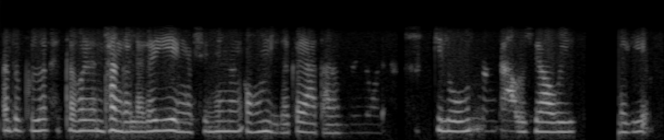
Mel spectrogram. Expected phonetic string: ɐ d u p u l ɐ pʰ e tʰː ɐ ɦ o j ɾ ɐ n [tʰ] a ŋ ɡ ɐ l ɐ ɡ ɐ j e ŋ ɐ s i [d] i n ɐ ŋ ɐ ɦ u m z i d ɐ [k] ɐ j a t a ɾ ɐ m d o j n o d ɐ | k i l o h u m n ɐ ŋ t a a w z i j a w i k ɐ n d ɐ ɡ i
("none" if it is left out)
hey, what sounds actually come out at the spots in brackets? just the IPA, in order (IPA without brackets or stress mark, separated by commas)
tʰ, n, k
